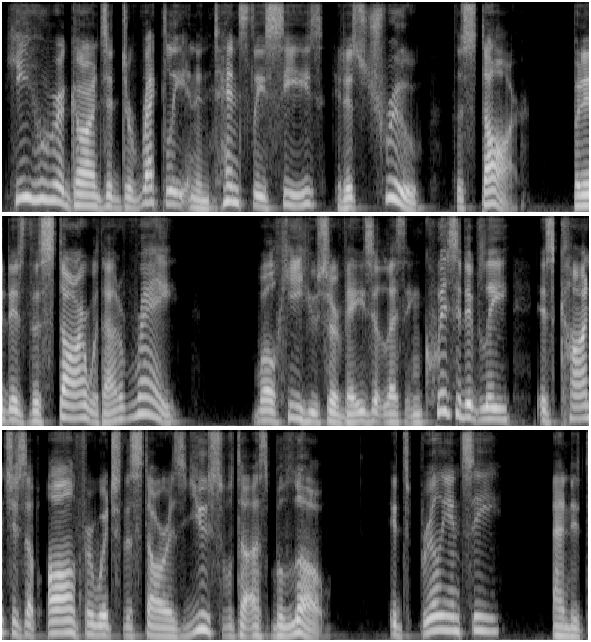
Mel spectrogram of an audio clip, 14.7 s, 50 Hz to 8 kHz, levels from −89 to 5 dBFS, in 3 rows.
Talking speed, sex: 190 wpm, male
